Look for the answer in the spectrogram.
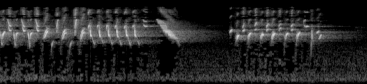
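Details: European goldfinch singing on 16 June 2018: rapid tinkling twittering phrases of dense, high metallic notes, broken by a short buzzy downslurred note and a brief pause before another fast twittering burst.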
